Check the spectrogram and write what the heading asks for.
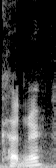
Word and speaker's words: Kutner: So speaking of Matt Kelly and the things that he brings together, this episode, I'm sitting down next to Mr. Rob Kutner.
